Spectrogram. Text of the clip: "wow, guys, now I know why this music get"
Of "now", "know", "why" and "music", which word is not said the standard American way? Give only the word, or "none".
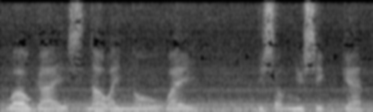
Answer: music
